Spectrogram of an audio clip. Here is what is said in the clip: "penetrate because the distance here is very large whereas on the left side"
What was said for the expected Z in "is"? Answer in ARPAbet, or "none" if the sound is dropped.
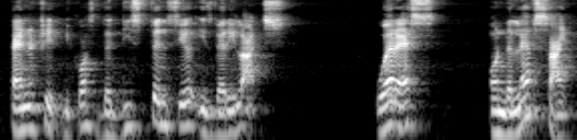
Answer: S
